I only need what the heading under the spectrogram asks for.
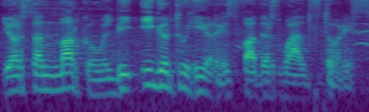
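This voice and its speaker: An actor playing an aged, wise and weary assassin mentor, grave and reflective, in video game cutscene style. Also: male voice, lowish voice, expressive, normal speed, a bit bright. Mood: kindly, grave. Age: older. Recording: music behind the voice.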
